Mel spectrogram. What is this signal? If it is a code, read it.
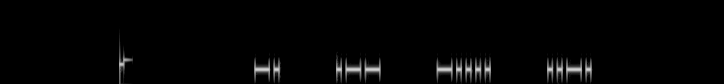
Morse code, heard as a keyed tone, about 25 wpm, spaced as for 12 wpm, 700 Hz. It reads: NW6F
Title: USA Call Signs - 4 Characters - 4x Character Spacing - 25wpm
